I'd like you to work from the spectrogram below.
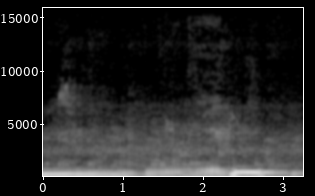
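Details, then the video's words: Barbary dove kept as a pet, heard in the morning: low, smooth drawn-out coos that slide gently downward, then a short pause and a brighter, steadier held note near the end. "Menikmati kicau burung puter dipagi hari//enjoy the chirping of the puter birds in the morning"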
